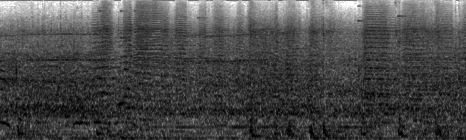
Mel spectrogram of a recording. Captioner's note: cheers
